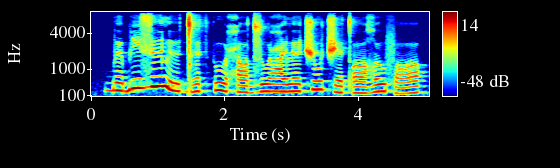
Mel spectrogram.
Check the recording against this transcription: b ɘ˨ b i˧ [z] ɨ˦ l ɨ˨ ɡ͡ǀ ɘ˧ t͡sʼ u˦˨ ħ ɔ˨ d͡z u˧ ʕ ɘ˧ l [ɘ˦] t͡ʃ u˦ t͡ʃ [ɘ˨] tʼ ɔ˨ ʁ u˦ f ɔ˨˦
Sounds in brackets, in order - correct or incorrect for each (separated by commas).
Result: correct, incorrect, correct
